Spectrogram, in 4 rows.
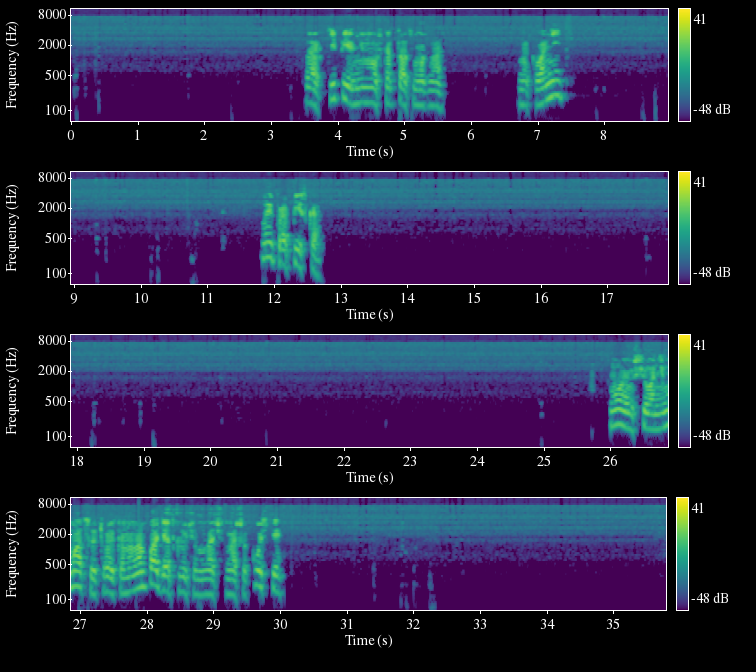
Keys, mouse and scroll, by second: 0.5-2.0 middle drag, 3.5 click, 4.2 click, 5.1 r, 8.0 click, 8.6 r, 10.2 a, 10.7 i, 13.0-17.7 drag, 18.4-19.0 middle drag, 21.0-25.1 drag, 27.0 KP_3, 29.0 shift+middle click, 30.2 click, 30.6-31.5 middle drag, 31.9 space.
